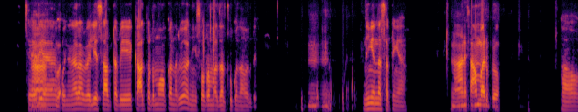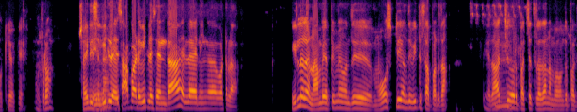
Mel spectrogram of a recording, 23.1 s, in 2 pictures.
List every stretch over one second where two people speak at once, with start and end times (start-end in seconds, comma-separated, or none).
none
